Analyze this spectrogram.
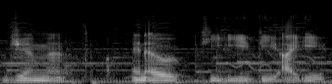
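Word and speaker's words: Gymnopédie: Like you can find the music yourself on YouTube too if you look up Jim Nopetti. That is Jim Nopedie. There's like an accent on the E, the first E, I believe.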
